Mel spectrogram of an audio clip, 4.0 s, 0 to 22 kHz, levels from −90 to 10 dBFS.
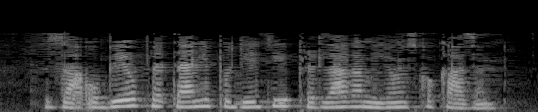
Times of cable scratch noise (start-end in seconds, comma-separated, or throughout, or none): none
